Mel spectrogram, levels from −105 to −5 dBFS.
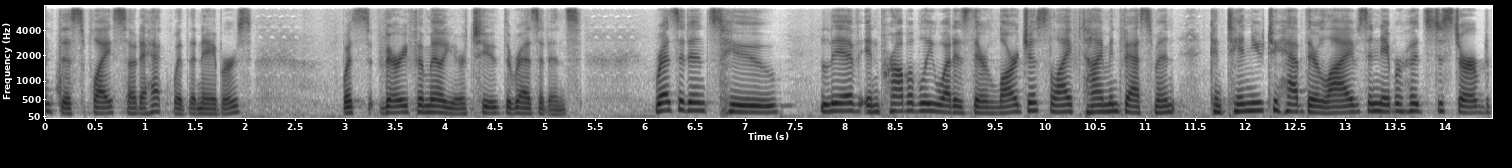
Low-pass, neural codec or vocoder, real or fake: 7.2 kHz; codec, 16 kHz, 0.9 kbps, LongCat-Audio-Codec; fake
